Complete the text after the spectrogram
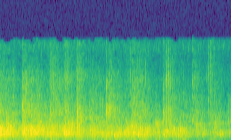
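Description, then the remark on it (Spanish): An audience applauds the Lord during a Christmas sermon, many hands clapping steadily in a dense, continuous wash of noise that holds fairly even in loudness for the whole stretch, with no voices standing out. “Denle un fuerte aplauso al Señor, al Dios Todopoderoso.”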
